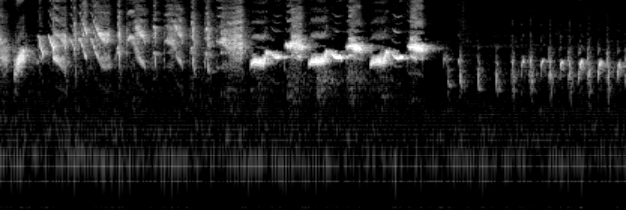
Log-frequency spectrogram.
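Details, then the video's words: Chinese hwamei song mixing fast trills and clicks, then a run of loud looping whistles, ending in softer quick repeated chips; faint low hum underneath. "SUARA KICAU BURUNG HWAMEI WAMBI GACOR"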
